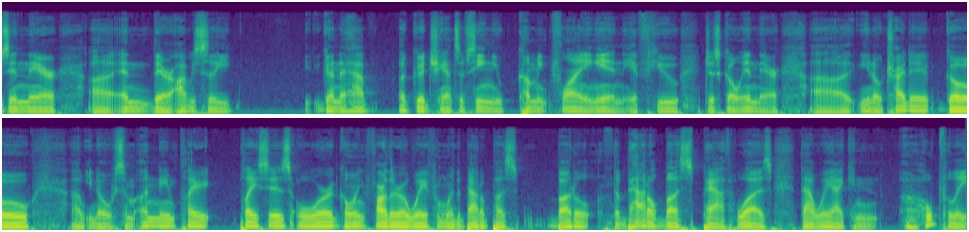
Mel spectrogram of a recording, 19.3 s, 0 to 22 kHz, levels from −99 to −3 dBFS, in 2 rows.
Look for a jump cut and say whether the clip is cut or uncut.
cut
